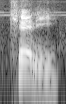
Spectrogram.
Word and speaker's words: Kinni: this or not, but my first name and your last name is kind of pronounced the same way spelled. Yep. I was actually really impressed that you said my last name correctly because usually people get it say Keiny or this or that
